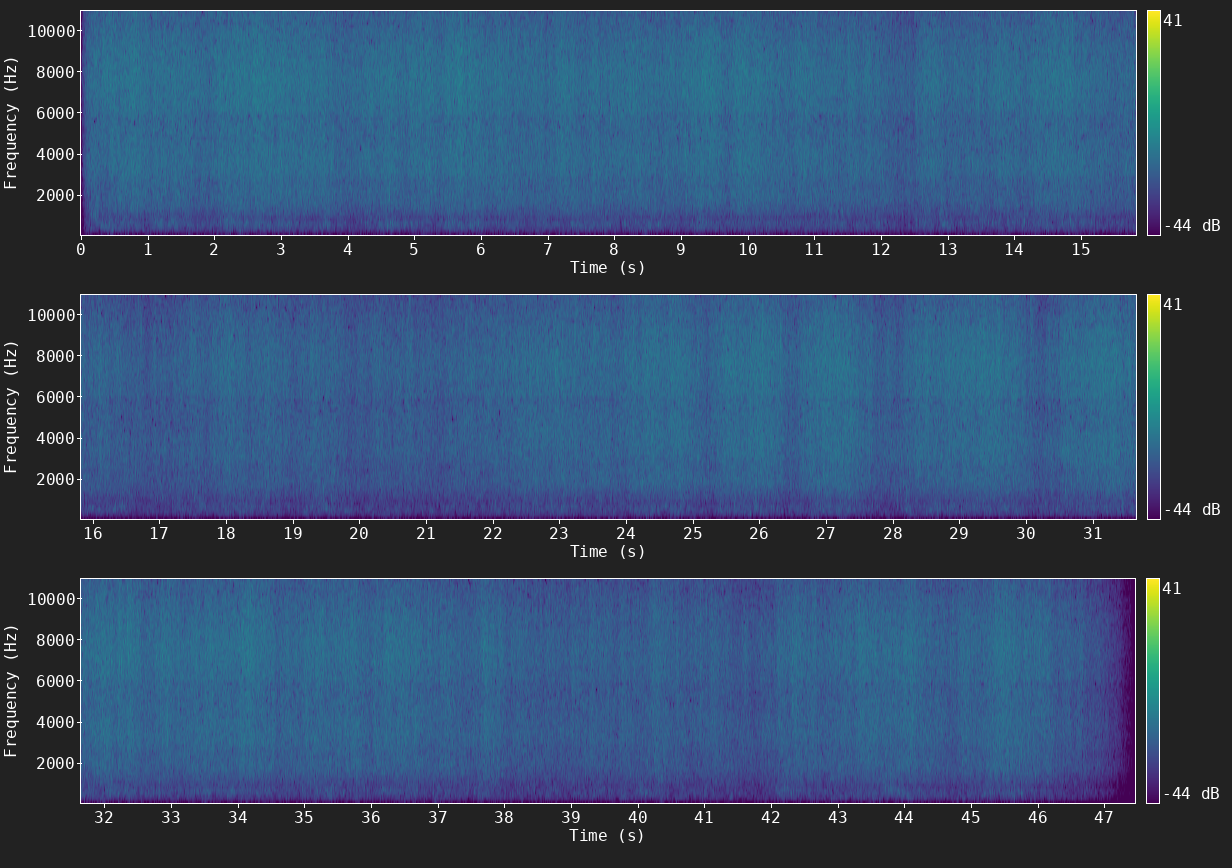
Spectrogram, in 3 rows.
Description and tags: Bow wave of a ~8m sailing boat in calm water, distant micing. No sounds from the sail (could just as well be a motor boat depending on what you layer the sound with ;) )
There is also recording with a more close up perspective of the bow wave.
